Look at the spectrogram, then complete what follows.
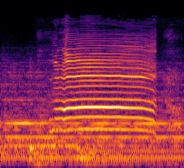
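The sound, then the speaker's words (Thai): A lamb bleats in one long, wavering cry to a wolf that swells louder in the middle and then trails off, clear with no talking over it. “ลูกแกะจึงตอบไปว่าก่อนหนูจะตายอะหนูอยากให้พี่หมาป่า เป่าปีให้หนูฟังหน่อยได้ไหมจ๊ะ”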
